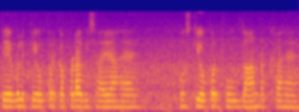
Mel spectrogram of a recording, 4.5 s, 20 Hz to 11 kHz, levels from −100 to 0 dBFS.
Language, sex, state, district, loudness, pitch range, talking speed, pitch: Hindi, female, Chandigarh, Chandigarh, -19 LUFS, 180-190 Hz, 145 wpm, 185 Hz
